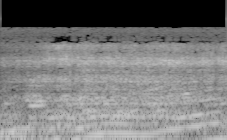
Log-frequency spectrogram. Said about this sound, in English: Starting the car.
